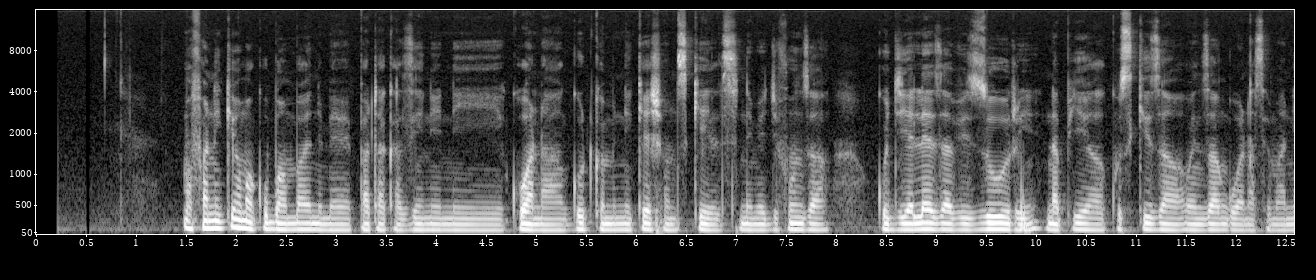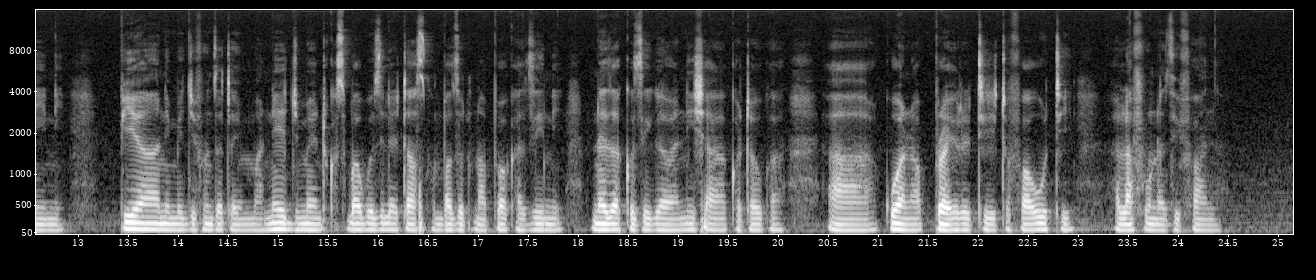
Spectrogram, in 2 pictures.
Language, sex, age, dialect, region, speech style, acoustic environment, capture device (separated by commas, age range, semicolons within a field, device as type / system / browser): Swahili, male, 25-34, Kenya - Nairobi Sheng-influenced, Kenya, relaxed, silence, mobile / Linux / Edge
